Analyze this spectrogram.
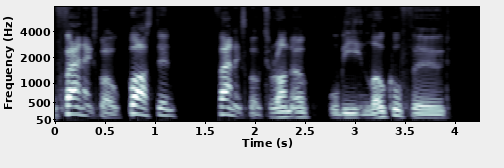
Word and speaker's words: Toronto: we head to Toronto which the locals say Toronto Toronto Toronto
